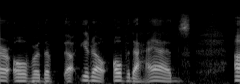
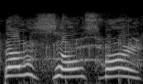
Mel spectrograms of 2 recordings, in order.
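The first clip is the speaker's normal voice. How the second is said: high, loud and slow, savouring "so smart"; thrilled host praising the caller, much higher and louder; excited praise; 12 semitones higher, 6 dB louder, slower than usual. Real, not acted. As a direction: gush with delight, drawn out. Host reacts to caller's analogy.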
